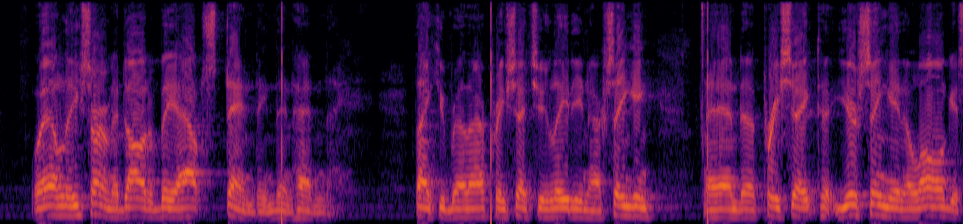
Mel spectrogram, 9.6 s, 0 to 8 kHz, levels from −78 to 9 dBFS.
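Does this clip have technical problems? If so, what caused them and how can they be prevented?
Yes. Separately recorded pieces of the file were joined end to end without stripping each piece's header, so the file header played as audio at three seams: 2.82 s, 4.92 s and 7.08 s. The few dozen bytes of header data are decoded as sample values, giving a sharp, loud click or snap at each join regardless of the surrounding sound. To prevent it, parse each file and concatenate only its audio data chunk, not the raw file bytes.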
